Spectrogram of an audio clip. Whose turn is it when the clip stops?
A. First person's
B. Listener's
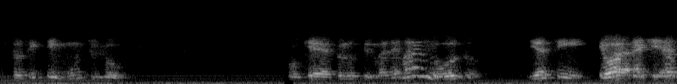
B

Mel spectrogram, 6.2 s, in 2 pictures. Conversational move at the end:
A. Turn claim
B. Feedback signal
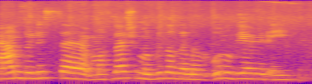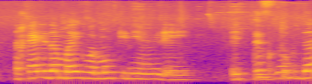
B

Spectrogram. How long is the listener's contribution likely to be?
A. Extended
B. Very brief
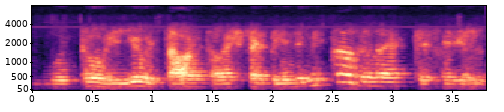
A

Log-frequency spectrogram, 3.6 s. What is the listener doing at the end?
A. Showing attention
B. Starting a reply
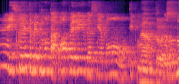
A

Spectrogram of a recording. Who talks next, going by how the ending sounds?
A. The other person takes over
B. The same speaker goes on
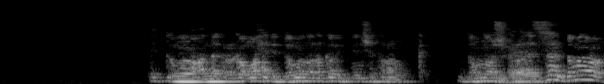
B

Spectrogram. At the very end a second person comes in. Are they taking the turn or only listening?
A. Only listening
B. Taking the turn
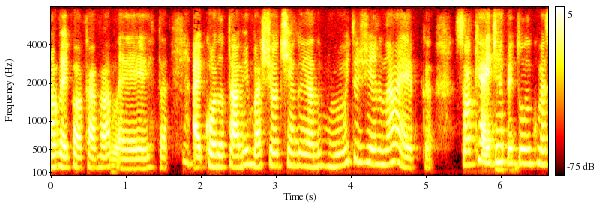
A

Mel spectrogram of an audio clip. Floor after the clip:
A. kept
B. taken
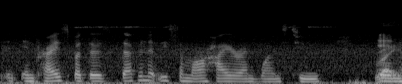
B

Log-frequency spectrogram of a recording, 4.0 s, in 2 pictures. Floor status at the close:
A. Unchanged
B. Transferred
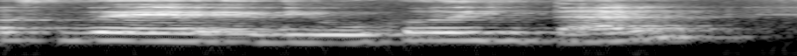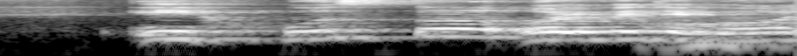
A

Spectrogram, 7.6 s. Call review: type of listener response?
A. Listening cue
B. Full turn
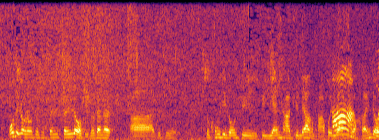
B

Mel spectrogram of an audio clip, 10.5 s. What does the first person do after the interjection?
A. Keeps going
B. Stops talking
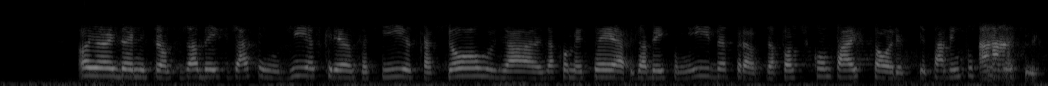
B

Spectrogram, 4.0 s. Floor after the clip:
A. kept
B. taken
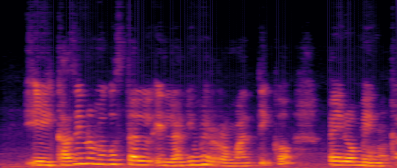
A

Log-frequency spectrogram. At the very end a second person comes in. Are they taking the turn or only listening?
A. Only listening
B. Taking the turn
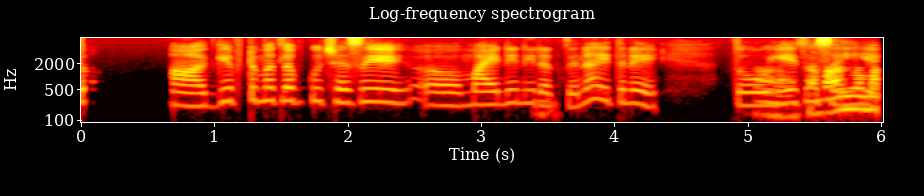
B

